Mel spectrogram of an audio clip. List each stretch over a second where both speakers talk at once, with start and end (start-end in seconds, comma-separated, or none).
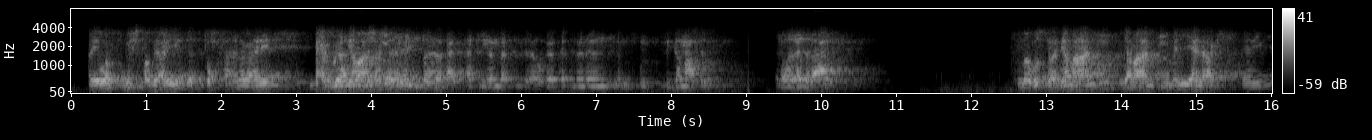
3.3-4.9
